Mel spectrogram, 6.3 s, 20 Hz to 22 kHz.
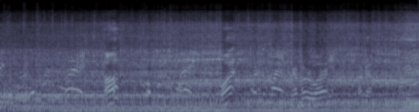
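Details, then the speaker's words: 1978 Polaris Cobra 440 two-stroke snowmobile, abandoned 20+ years, running on concrete: steady, even drone at constant speed with no misses or knocks; running cleanly. "it runs great guys it's so much fun"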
